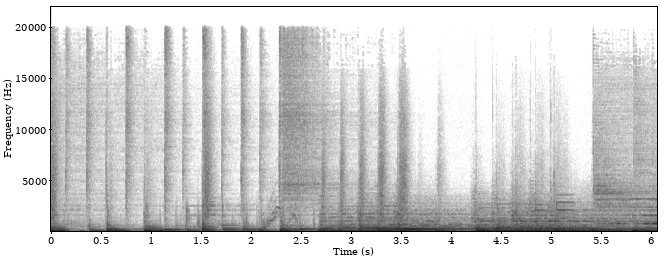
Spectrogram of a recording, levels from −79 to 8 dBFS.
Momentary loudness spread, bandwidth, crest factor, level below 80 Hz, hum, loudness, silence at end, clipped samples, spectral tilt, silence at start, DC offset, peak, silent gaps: 8 LU; over 20 kHz; 10 dB; -16 dBFS; none; -12 LUFS; 0 s; under 0.1%; -7 dB/octave; 0 s; under 0.1%; 0 dBFS; none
